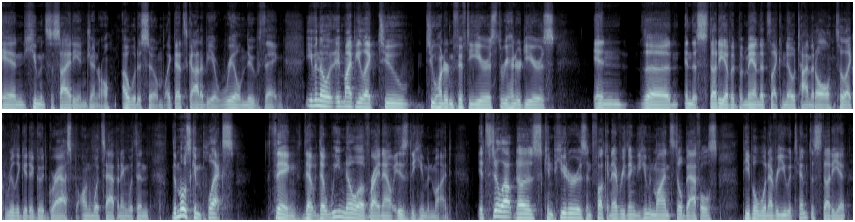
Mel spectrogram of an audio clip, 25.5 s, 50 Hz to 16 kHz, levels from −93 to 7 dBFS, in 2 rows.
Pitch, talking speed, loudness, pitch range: 115 Hz, 205 wpm, -22 LUFS, 105-130 Hz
